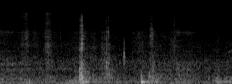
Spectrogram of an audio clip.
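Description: Two light clicks about half a second apart as the glass door latches of a sun oven are unfastened by hand for opening.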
